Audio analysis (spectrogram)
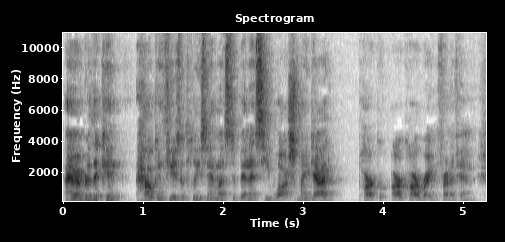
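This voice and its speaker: Noticeable background noise runs under a man's voice. He talks very fast at a fairly high pitch, with ordinary pitch variation. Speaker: YouTuber. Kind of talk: reading horror story aloud.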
